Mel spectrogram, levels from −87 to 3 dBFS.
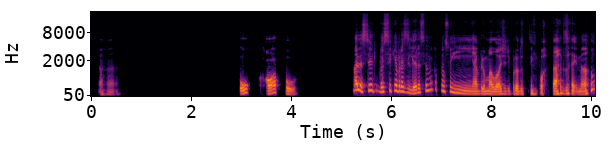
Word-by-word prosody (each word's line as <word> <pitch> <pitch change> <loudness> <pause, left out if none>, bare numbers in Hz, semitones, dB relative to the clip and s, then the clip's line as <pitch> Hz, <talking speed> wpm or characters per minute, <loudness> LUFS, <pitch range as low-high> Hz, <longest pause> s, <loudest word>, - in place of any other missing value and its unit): Aham. 105 -2 -16 2.4
O - - +3 0.2
copo? - - +1 1.1
Mas - - +5
você 275 0 0
você 225 +1 -3
que 265 - -8
é - - +7
brasileira, 180 - +2
você 225 +9 -5
nunca 310 +4 -4
pensou 240 -6 -2
em 135 - -2
abrir 115 +1 0
uma 120 -1 +1
loja 110 +3 +1
de 120 - -10
produtos 120 -1 -2
importados 125 +2 0
aí - - +2
não? 115 +2 +1
130 Hz, 125 wpm, -26 LUFS, -, 2.4 s, é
